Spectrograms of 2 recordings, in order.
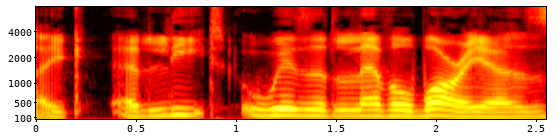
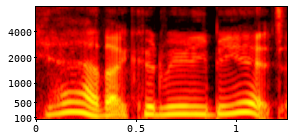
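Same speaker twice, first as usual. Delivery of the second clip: a high, softer, wide-eyed oh yeah; mock convinced; 8 semitones higher, 3 dB quieter than usual. Reading the Jar Jar Sith theory, high mock-convinced voice. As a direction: play the gullible reader swept up by the theory. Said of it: "you go".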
